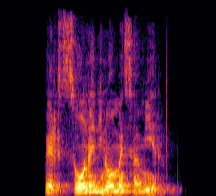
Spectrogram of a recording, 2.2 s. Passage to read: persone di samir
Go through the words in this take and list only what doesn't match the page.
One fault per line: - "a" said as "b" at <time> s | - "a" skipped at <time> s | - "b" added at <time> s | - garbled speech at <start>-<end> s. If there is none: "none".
- "nome" added at 1.0 s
